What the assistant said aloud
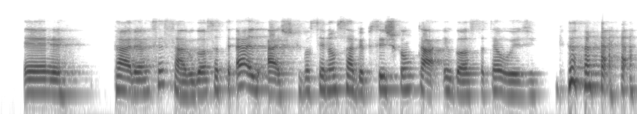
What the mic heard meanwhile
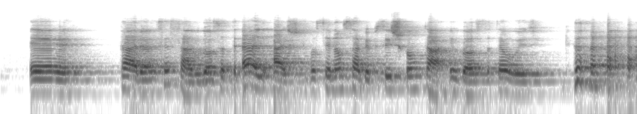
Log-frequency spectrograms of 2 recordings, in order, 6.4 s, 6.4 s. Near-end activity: none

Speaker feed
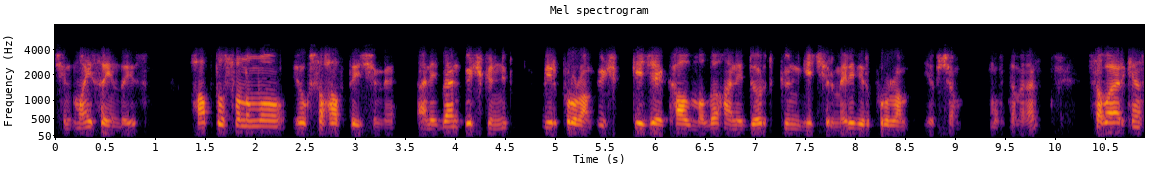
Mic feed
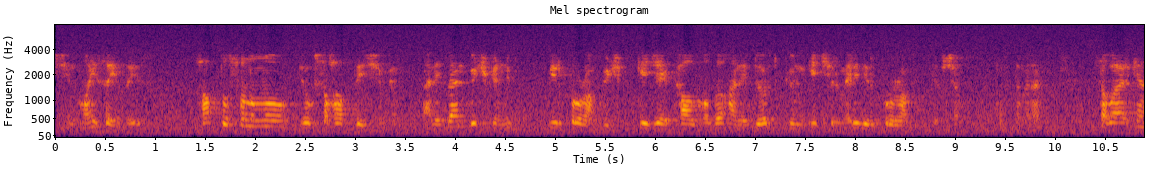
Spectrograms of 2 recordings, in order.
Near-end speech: none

